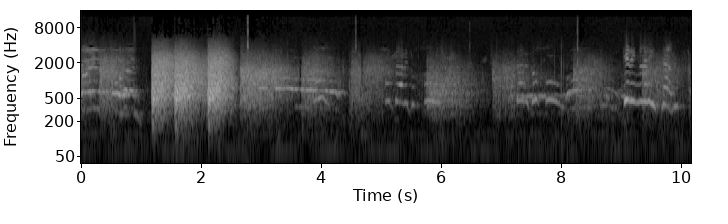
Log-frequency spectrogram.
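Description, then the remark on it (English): Loud gunfire shots crack out in an irregular volley, several sharp bursts in quick succession, while voices speak and shout underneath; the shooters are firing wildly to cover their advance. “Now they're shooting wild. Trying to cover their advance.”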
